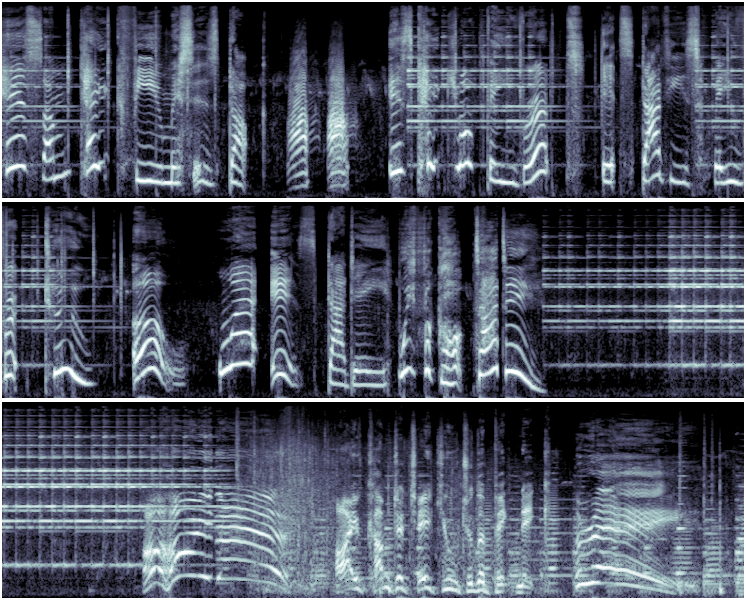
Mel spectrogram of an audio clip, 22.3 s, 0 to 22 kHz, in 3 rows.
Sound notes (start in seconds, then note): 2.8 quacking; 6.9 bell dinging; 12.8 bell continues dinging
